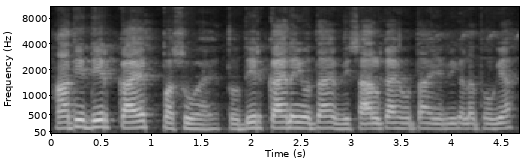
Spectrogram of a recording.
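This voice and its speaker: A man's voice: mid-range voice, fairly even intonation, moderate pace, lo-fi sound. A male teacher going through mock test questions, reading each sentence and then correcting it in a methodical way. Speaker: exam coaching teacher. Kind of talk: explaining mock test answers.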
